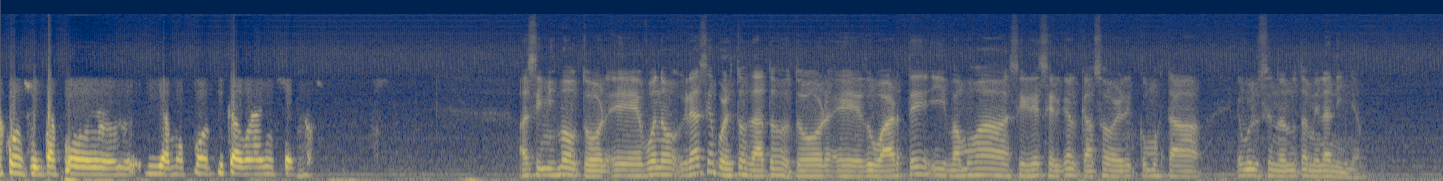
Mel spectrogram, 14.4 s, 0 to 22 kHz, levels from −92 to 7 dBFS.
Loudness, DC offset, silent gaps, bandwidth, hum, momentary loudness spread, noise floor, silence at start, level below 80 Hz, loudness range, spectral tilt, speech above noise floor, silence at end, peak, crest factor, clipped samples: -18 LUFS; under 0.1%; none; 14 kHz; 50 Hz at -40 dBFS; 15 LU; -39 dBFS; 0 s; -36 dBFS; 10 LU; -7 dB/octave; 22 dB; 0 s; 0 dBFS; 18 dB; under 0.1%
